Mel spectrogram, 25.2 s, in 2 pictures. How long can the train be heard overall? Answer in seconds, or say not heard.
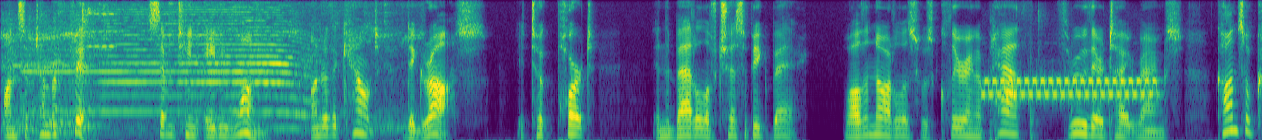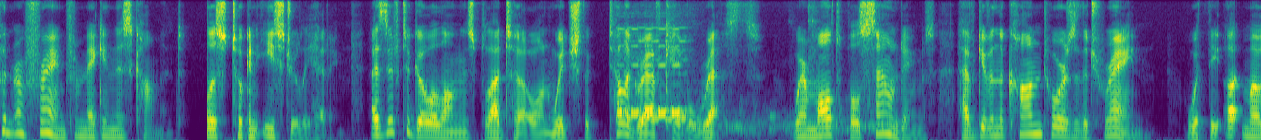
3 s.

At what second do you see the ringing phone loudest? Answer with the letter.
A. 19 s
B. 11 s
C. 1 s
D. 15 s
A.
